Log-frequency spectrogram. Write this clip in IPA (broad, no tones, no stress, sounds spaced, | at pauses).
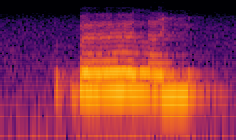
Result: ɓ œː l ɐ ɲ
